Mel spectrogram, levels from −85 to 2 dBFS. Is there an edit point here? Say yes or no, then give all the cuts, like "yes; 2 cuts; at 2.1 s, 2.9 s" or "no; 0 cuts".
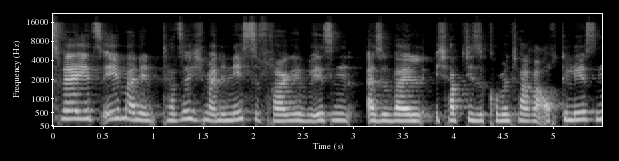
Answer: no; 0 cuts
